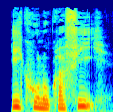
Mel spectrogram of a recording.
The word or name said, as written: IKONOGRAFI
